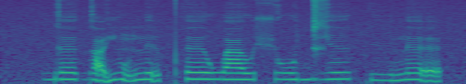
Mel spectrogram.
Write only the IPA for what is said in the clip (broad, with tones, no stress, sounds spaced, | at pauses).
ɡ ɛ˦ ɡ ä̰˦˨ j ũ˦˨ n ḛ˦˨ pʰ ɛ˦ w a˦ ʊ̯ ʃ o˦ d͡ʑ e˦ ɪ̯ k i˨ n ɛ̰˦˨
